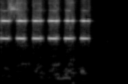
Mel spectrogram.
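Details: Six rapid high-pitched electronic beeps in a repeating alarm pattern, a PEEP alarm on a MASI mechanical ventilator shown during a training demonstration.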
